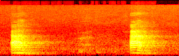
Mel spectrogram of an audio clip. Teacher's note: Therefore, you say that the makhraj of the tha is what? The tip of the tongue slides outside between the teeth. It slides just between the teeth.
